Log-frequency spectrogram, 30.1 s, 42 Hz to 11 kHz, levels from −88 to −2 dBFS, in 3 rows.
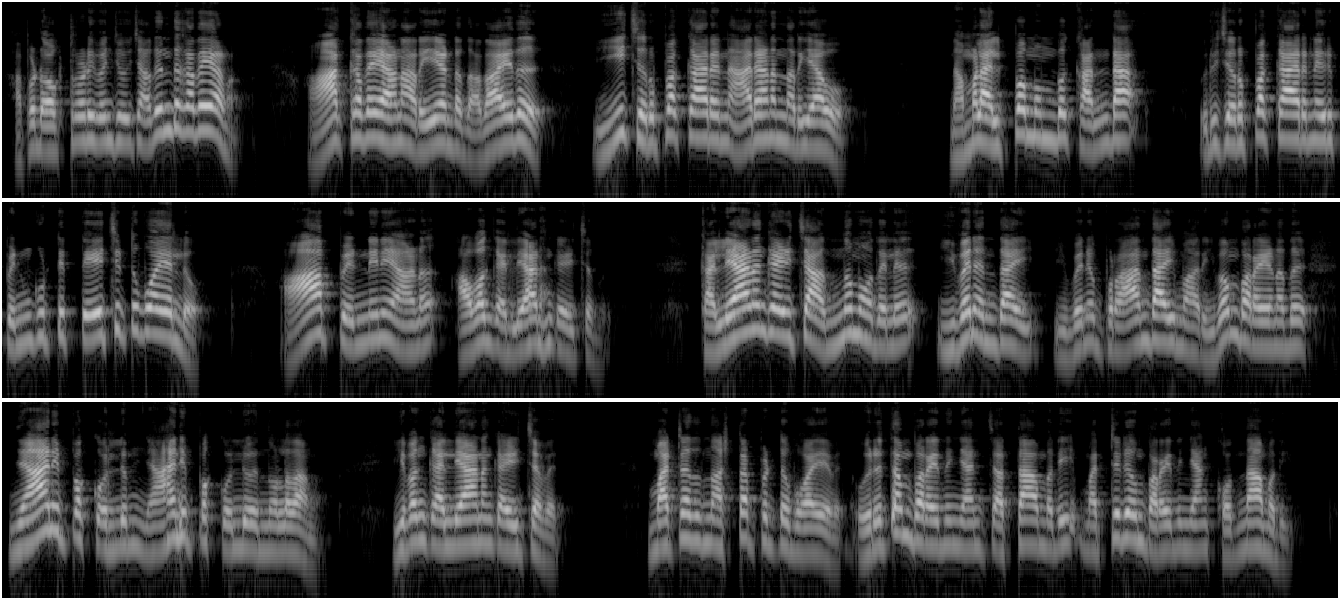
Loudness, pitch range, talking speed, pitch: -32 LUFS, 180-235 Hz, 120 wpm, 210 Hz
